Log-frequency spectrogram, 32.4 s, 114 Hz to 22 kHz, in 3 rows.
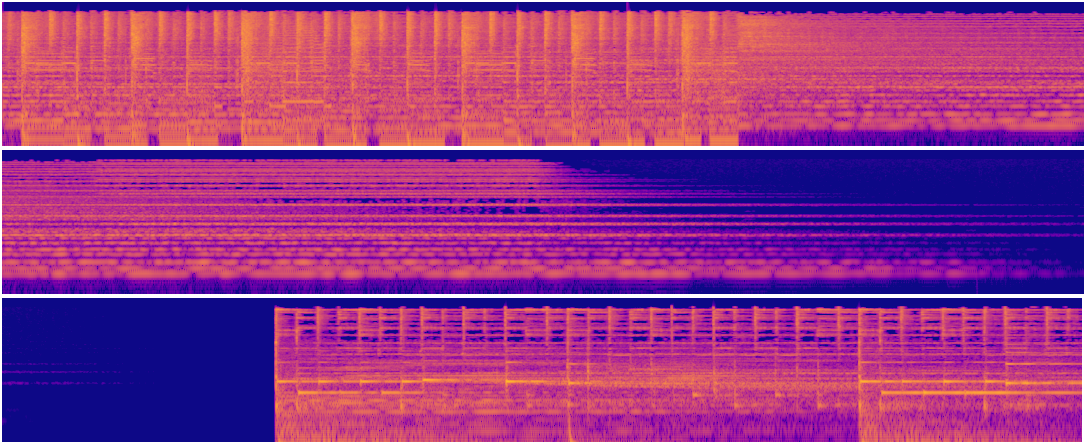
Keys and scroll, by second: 3.0 Escape, 7.0 Escape, 25.6 Return, 30.1 Return.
